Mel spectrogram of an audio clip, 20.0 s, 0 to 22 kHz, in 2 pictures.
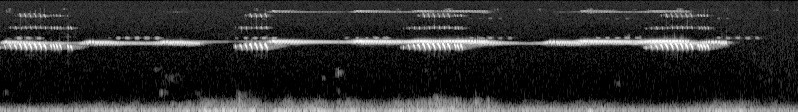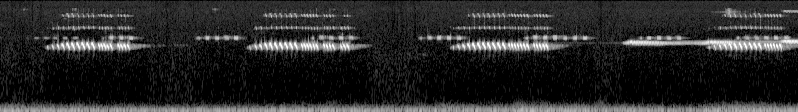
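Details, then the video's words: Autumn chorus of bell crickets and crickets from Narita, Chiba, Japan, TASCAM Portacapture X8 recording: bright, rapid pulsed chirps in one-second bursts recurring every couple of seconds, overlapped by a sustained high trill, soft low-frequency rumble beneath. "秋の音 スズムシとコオロギの鳴き声 - Sounds of autumn, chirping of crickets and crickets"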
